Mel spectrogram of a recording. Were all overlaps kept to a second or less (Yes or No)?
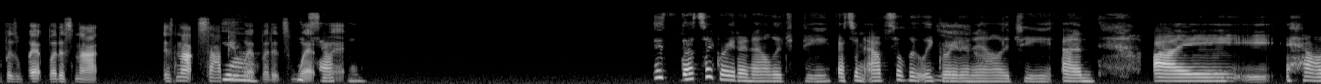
Yes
